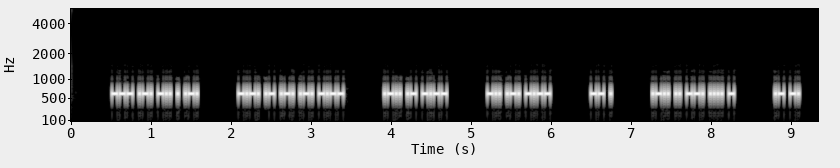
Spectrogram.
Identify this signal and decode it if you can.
Morse code, heard as a keyed tone, about 50 wpm, 600 Hz. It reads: ORDER CARRY LAY DRY ME LIGHT AN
